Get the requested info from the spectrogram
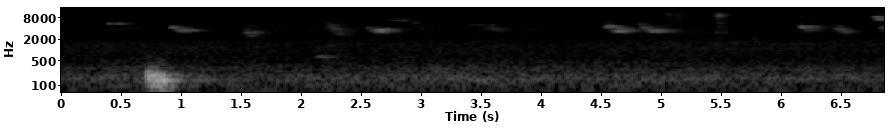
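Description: Faint birds chirping in short, scattered calls, with one soft low thump about a second in.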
